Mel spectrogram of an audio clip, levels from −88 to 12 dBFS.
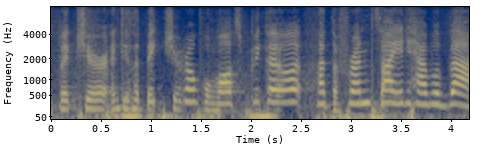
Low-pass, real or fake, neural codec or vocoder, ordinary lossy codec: none; fake; codec, 16 kHz, 0.5 kbps, X-Codec, HuBERT features, trained on LibriSpeech; none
